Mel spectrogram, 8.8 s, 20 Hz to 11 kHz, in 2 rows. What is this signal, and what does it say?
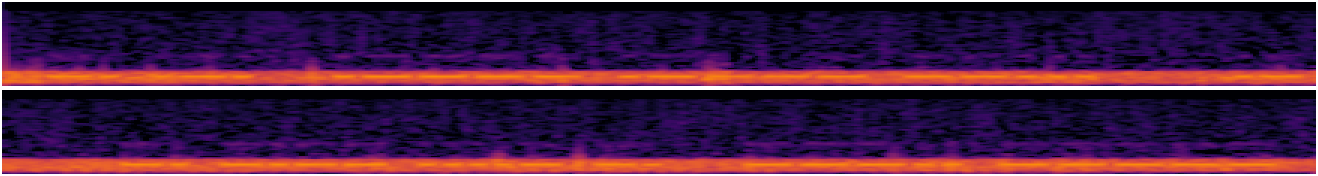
Morse code, heard as a keyed tone, about 30 wpm, 410 Hz, with noise. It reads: NR 117 A NY4N 80
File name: CW / 2008-ss-cw-k5tr-op-n5rz -04:00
